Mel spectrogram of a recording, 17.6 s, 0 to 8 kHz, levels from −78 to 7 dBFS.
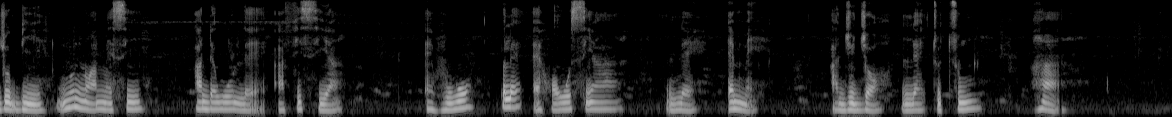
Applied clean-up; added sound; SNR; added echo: none; none; none; none.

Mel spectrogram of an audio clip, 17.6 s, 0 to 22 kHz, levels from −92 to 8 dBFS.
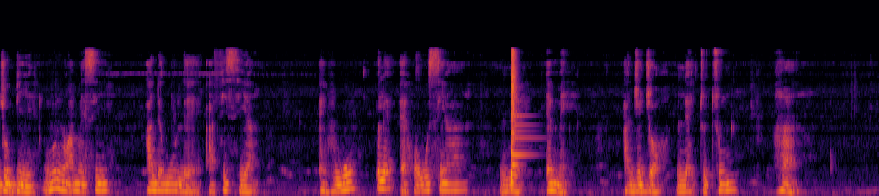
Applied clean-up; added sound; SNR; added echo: none; Snare drum; -2 dB; reverberation time 0.2 s.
